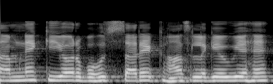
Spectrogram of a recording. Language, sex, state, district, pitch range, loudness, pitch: Hindi, male, Jharkhand, Deoghar, 175-185 Hz, -12 LUFS, 180 Hz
